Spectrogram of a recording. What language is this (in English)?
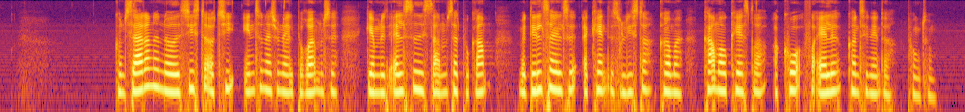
Danish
